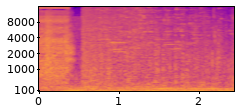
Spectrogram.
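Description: Television static hiss, cut off sharply about half a second in, then a shattering, breaking sound effect over a low hum.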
